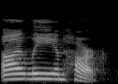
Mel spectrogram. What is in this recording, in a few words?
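"aeolian harp", English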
